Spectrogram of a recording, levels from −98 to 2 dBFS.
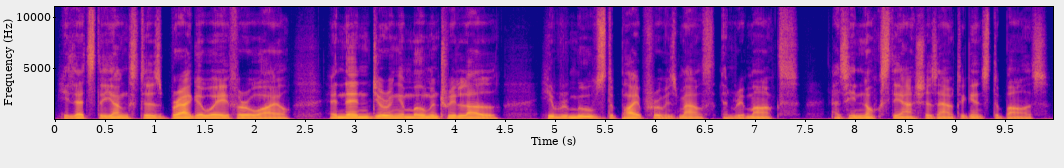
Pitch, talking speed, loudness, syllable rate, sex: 85 Hz, 200 wpm, -21 LUFS, 5.1 syllables/s, male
